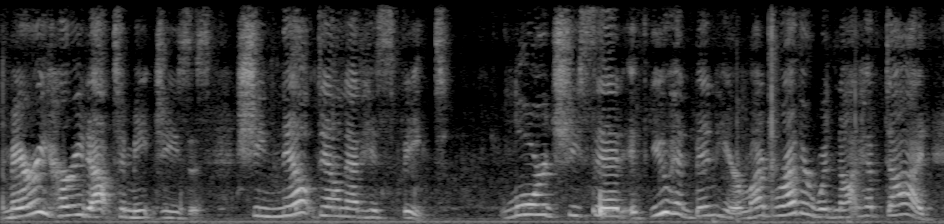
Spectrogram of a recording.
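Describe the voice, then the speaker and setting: Reading a Bible story to children, an older woman uses a gentle storybook style and pauses to ask the kids questions. Her voice is high, animated and slow, and the audio quality is poor.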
